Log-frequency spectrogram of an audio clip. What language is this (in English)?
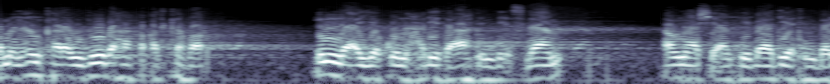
Arabic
